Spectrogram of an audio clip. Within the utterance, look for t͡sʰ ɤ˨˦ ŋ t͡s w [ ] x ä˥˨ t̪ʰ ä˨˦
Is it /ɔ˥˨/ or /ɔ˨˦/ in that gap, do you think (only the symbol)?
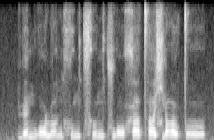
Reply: ɔ˨˦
